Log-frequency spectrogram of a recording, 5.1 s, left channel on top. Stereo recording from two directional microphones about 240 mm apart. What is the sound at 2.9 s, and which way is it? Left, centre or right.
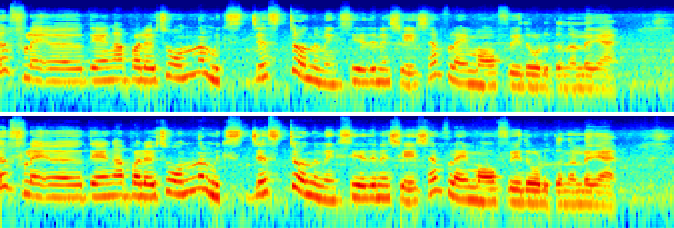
A woman's voice, centre.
